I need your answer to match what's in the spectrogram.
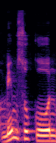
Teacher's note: mim sukun bertemu ro ya. Izhar syafawi. Kita cukup baca dengan jelas saja tidak perlu kita tahan di sini ya.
